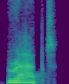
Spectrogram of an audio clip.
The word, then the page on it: rapt: Indian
